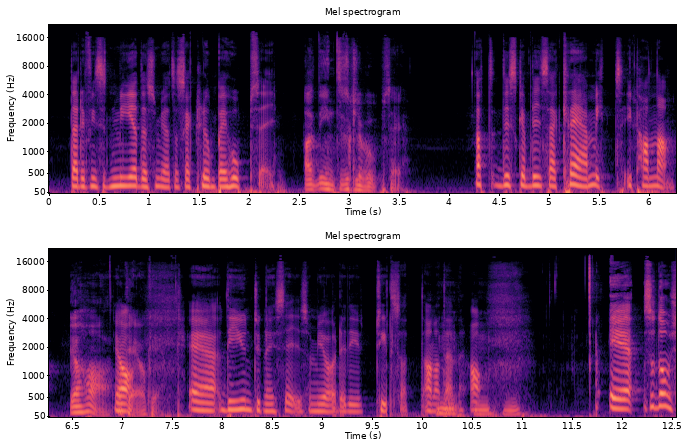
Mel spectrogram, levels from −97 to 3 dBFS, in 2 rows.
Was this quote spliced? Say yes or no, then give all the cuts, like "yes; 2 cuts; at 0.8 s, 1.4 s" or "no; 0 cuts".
yes; 3 cuts; at 2.4 s, 4.3 s, 8.4 s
